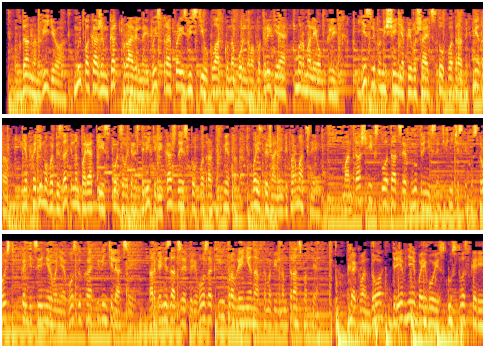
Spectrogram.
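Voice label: Russian, Narrative; GoLocalise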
